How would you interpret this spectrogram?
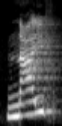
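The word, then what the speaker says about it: knife: जैसे नाइफ और साइकोलॉजी में के और पी साइलेंट होते हैं।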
